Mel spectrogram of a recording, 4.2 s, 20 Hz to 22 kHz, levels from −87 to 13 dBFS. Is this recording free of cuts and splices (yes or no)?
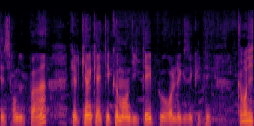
yes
